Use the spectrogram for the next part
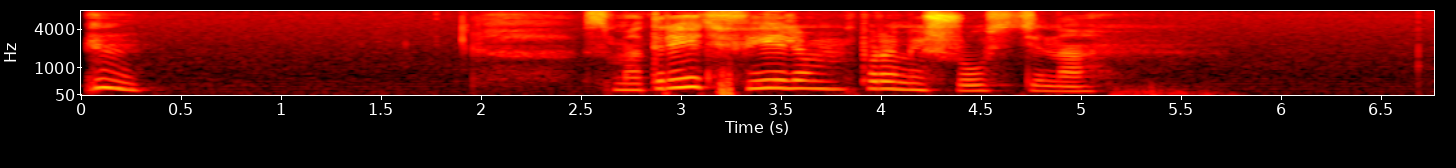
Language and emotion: Russian, sad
